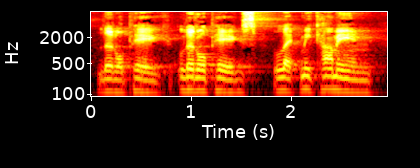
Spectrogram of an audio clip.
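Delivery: the big bad wolf calling; deep wolf voice. A narrator's reading. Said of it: "the familiar deep voice".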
